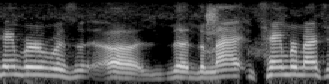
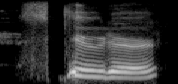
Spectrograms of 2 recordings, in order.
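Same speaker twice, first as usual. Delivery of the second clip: put-on, condescending, talking-down patronizing tone. Saying another speaker's name to tease him: put-on patronizing tone. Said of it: "I just said your name in a patronizing way".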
